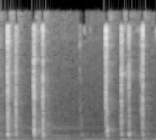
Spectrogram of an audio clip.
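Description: Quick bursts of keystrokes on a computer keyboard, several clustered clicks with short pauses between them, close and distinct with no voices.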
